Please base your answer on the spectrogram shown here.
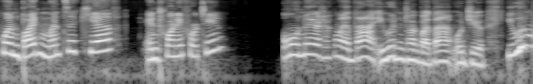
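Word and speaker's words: Kyiv: did you notice that Kiev Kiev is the Ukrainian pronunciation Kiev is the Russian pronunciation just pointing that out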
